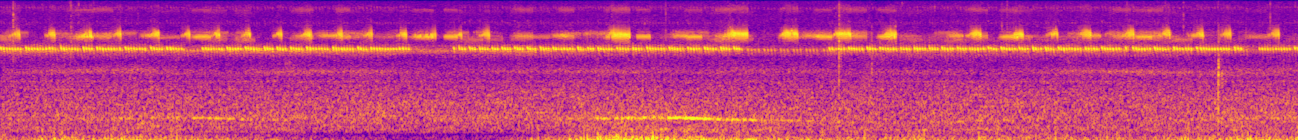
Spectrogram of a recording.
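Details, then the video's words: At night by a campfire, crickets keep up a thin unbroken trill plus quick repeated chirp pulses; the fire's low crackling dips for a moment near the fourth second, then swells louder. "Night Campfire Ambience with Cricket Sounds"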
